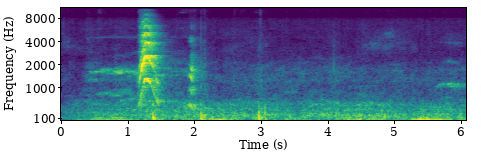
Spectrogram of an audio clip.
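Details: Green parakeets indoors in a talkative mood, giving one loud, bright, harmonic squawk near the start, followed by a fainter short note, over a steady low room hum.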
